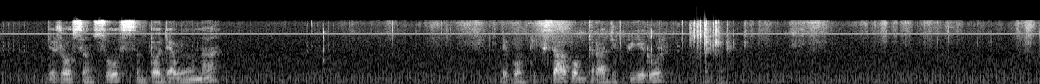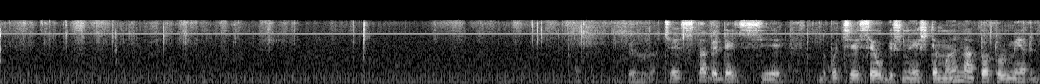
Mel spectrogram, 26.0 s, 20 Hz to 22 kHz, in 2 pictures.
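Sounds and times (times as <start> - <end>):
beads and wire rustling: 4.2 - 17.7, 18.3 - 26.0.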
